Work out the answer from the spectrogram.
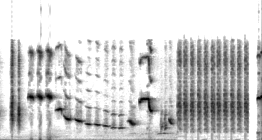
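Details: Brown-chested jungle flycatcher lure recording of the Bali variety, meant to make the bird sing: clear whistled notes sliding steadily downward, then a fast, even burst of short buzzy notes.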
